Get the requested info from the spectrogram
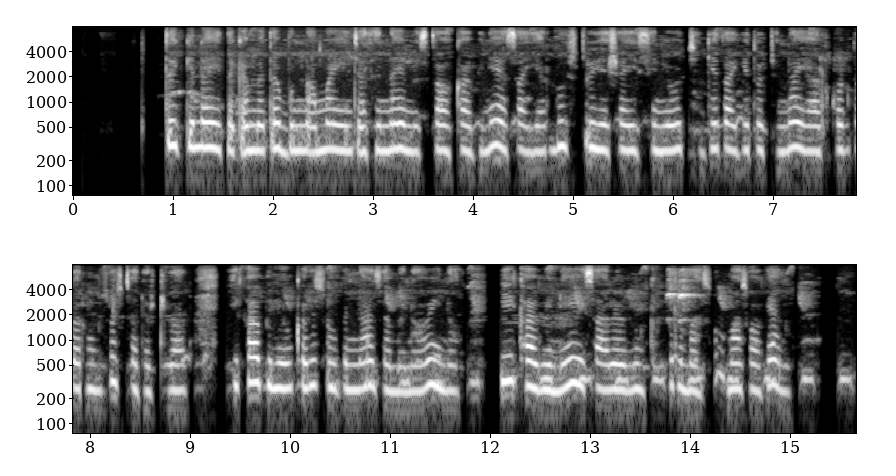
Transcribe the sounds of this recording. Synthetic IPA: t̪ʼɨɡɨlajːɛt̪ʰəkʼəmːət̪ʼəbunːamːajɛnt͡ʃʼət̪ʰɨnːajɛməst̪ʰawkʰaβine̞jasajːalːwʊst̪ʼujɛʃajesinewo̞t͡ʃːɡet̪ʰʼaɡet̪ʰo̞t͡ʃːɨnːajɛalkʰoɾd̪ʼəɾmuso̞t͡ʃːt̪ʰəd̪əɾd̪ɨɾaljɛkʰabilewkʼɨɾsʼubɨnːazəmənawinəwjɪhkʰaβine̞jɛsaləɾinkʰɨfɨlmaswaɡjanəw

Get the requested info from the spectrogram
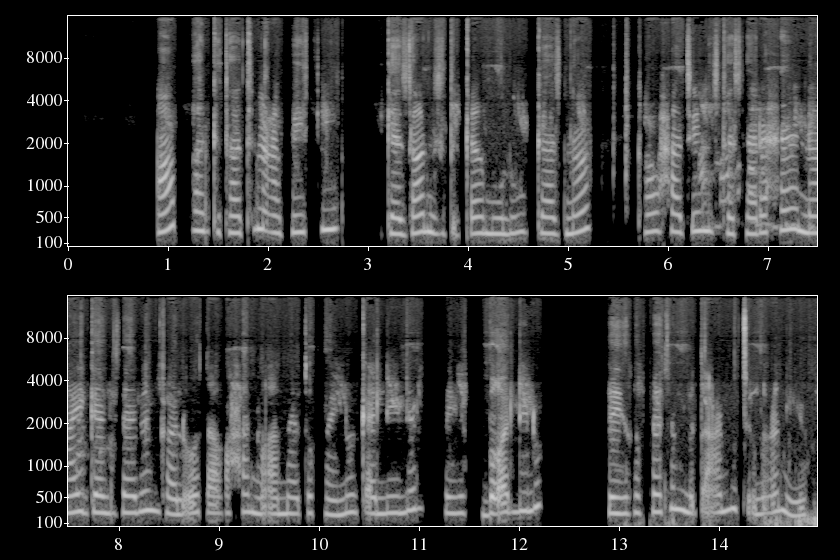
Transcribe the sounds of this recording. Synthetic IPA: ʔaβbaŋkʰɨt̪ʰat̪ʰɨnʕaβejt̪ʰi | ɡ̥ɐzanzɨt̪ʼɨkʼːɐmuluɡazna | kʰaβħat͡sʼinzɨt̪ʰɐsɐɾħɐnajɡɐnzɐβɨnkʰalʔo̞t̪a̰χʼaħalmɐ̰ʔʼa̰mɐt̪ʼukʰo̞jnukʼɐlːilɨnzɐjbɨxʼɐlːilu | z̥ɐjːɨxɨfɐt̪ʰɨnbɨt̪ʼa̰ʕmit͡sʼɨ̰mʕʊnɨjːu

